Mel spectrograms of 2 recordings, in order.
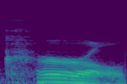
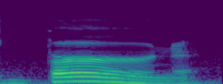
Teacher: notice that the ur just says er you don't say uh for the u you don't say u for the u that r controls the u and just makes it sound like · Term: bossy r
